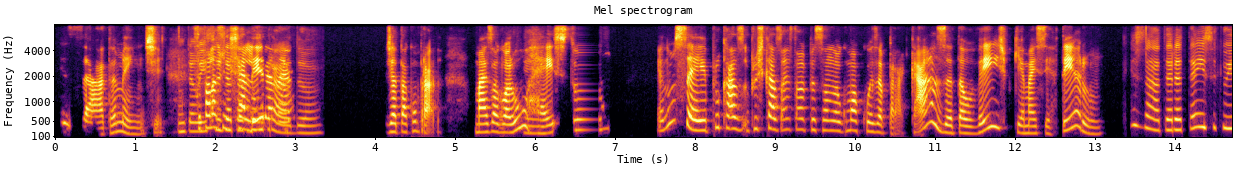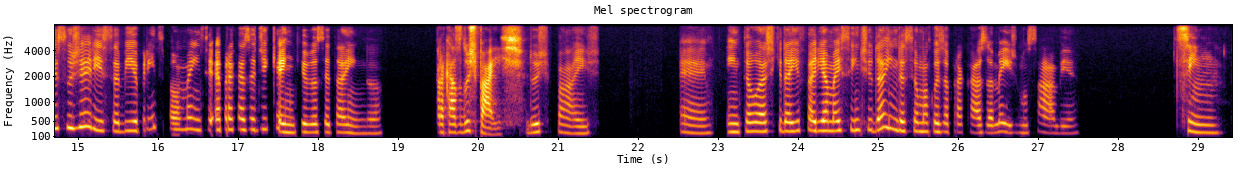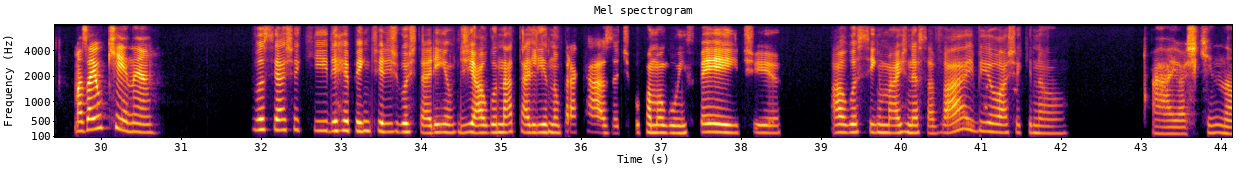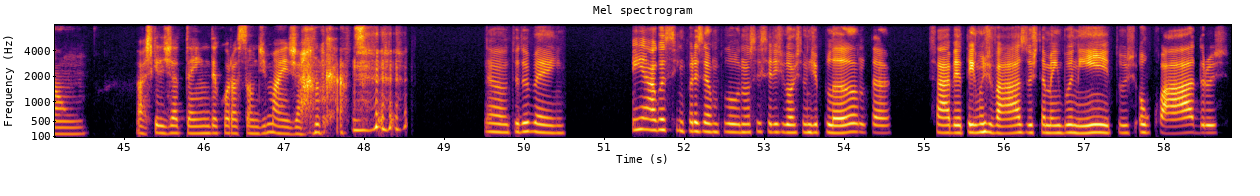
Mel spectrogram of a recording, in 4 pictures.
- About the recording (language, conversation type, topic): Portuguese, advice, Como posso encontrar boas opções de presentes ou roupas sem ter tempo para pesquisar?
- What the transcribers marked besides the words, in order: static; distorted speech; tapping; unintelligible speech; laughing while speaking: "no caso"; laugh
